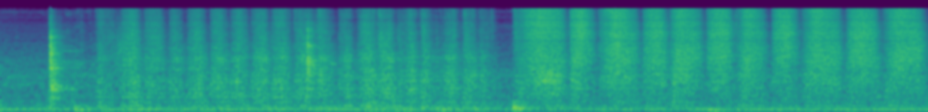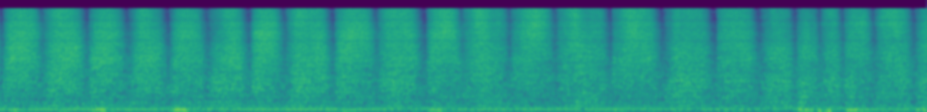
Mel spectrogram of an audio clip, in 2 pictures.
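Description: Sandpaper rasps back and forth over metal in quick, even strokes.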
